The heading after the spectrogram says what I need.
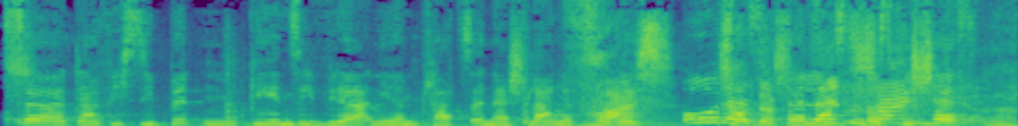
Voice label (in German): Kassiererin; Curb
